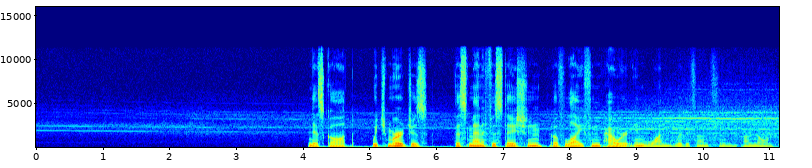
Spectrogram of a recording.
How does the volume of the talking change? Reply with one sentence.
The loudness of the talking goes down.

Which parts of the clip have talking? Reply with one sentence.
The talking can be heard from 4.0 to 11.1 s.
